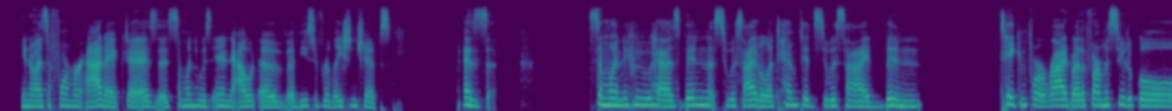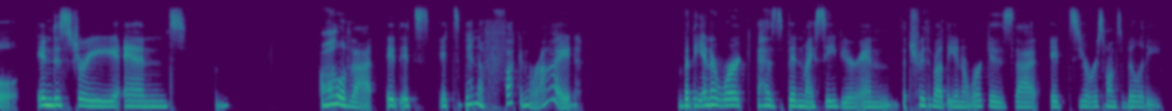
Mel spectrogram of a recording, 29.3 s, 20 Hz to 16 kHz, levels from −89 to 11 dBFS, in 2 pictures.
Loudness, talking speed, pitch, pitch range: -30 LUFS, 135 wpm, 190 Hz, 175-215 Hz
